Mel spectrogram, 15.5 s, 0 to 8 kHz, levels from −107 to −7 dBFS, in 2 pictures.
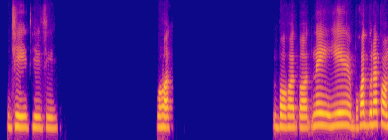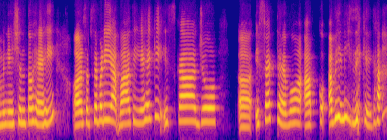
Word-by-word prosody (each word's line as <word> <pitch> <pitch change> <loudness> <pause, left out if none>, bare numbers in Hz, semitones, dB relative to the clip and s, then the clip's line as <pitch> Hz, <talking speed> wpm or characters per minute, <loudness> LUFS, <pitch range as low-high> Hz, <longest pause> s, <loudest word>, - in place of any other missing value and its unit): जी, 190 0 -1
जी, 185 -1 -3
जी। 175 -1 -9 2.0
बहुत। 185 -1 +1 2.0
बहुत-बहुत, 190 -1 -1
नहीं 215 -1 +1
ये 225 0 +1
बहुत 200 +3 +1
बुरा 230 +1 +2
कॉम्बिनेशन 235 +3 0
तो 270 +2 +1
है 230 -4 +2
ही। 280 +10 -2 0.4
और 225 +2 +6
सबसे 260 +4 -1
बढ़िया 300 -1 +2
बात 245 +4 +2
ये 260 -1 -4
है 315 - 0
कि 375 +4 -6
इसका 285 -3 +2
जो 275 0 +3 0.5
अ, 195 -1 +1
इफेक्ट 310 +7 -2
है 235 -6 +2
वो 245 +3 -1
आपको 230 +1 0 0.2
अभी 350 +7 +5
नहीं 335 -2 +1
दिखेगा 275 -2 -1
235 Hz, 115 wpm, -21 LUFS, 200-275 Hz, 2.0 s, और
